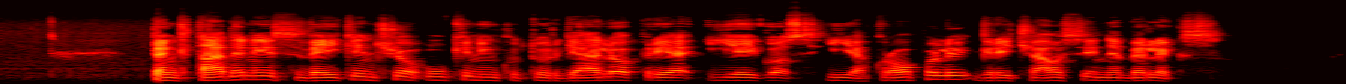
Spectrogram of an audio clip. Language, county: Lithuanian, Telšiai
